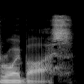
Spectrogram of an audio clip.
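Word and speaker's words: rooibos: Roy Boss, pronounced Roy Boss, a red tea native to South Africa, is caffeine-free and packed with flavonoids that protect your skin's collagen.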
